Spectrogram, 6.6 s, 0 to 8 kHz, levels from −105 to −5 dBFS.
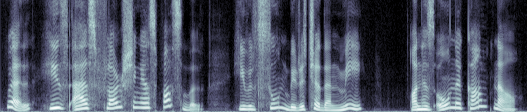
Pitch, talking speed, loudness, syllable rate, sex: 265 Hz, 165 wpm, -17 LUFS, 4.3 syllables/s, female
